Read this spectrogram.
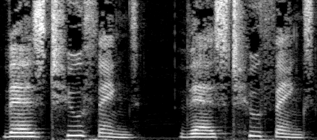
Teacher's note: And the mistake is a lot easier to forgive.首先我们做英音的语音讲解。那第一句话呢，我们注意 there is,说约成一个音节读成 there's, there's,后面的这个撇 s 读浊音的 z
